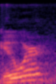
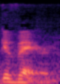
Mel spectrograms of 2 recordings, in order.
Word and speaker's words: Gewehr: some people pronounce it gooer that's fine and up to you but if you really want to be a gun nerd it's pronounced gewehr now when you play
